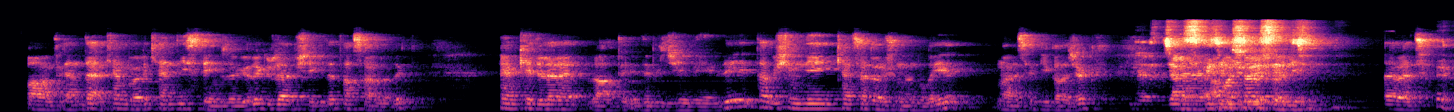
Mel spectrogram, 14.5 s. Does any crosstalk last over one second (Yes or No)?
Yes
